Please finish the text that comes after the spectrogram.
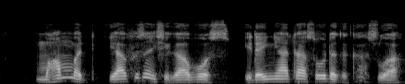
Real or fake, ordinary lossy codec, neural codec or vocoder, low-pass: real; Opus, 24 kbps; none; 7.2 kHz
